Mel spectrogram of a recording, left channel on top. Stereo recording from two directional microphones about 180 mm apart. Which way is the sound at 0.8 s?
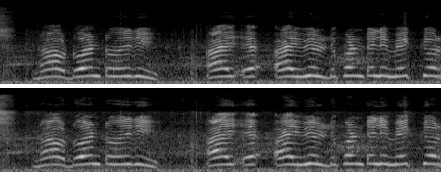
40° left (ahead or behind).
